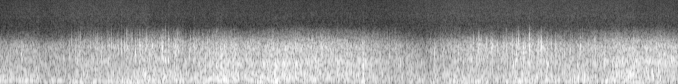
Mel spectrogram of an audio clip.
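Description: Rough sea surging and breaking, a steady rushing noise, heard through an old off-air radio recording with its muffled, narrow sound.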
